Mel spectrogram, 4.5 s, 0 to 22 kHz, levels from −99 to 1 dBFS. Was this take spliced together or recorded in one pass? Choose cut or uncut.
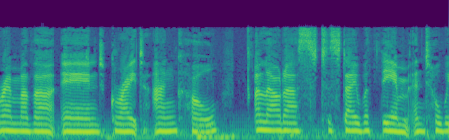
cut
